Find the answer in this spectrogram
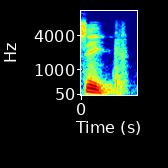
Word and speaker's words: Siq: It's like, I guess it's pronounced Sikh.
